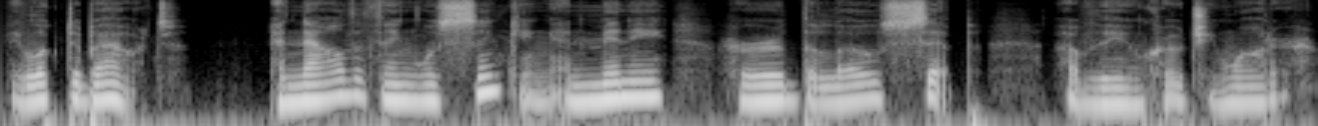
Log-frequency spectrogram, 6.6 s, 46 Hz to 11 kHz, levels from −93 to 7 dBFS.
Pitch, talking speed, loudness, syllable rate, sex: 140 Hz, 175 wpm, -18 LUFS, 4.9 syllables/s, male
